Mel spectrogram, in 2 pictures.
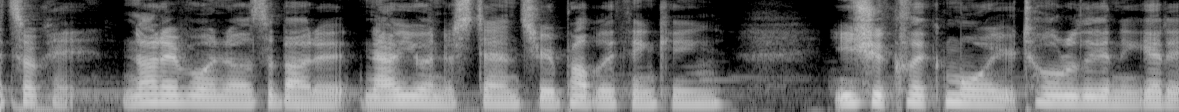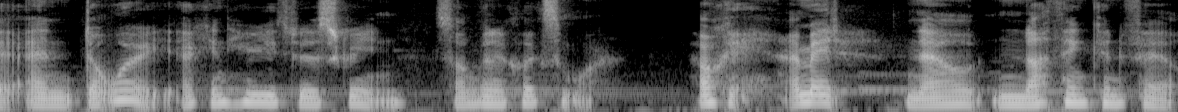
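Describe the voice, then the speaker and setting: In a very clean recording with a silent background, a man speaks very fast with a playful tone and fairly even intonation. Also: fairly high pitch for a man. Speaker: gaming youtuber. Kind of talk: gameplay commentary. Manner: casual, playful.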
